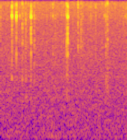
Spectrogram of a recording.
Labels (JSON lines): {"label": "ambient", "recorder": "HydroMoth"}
